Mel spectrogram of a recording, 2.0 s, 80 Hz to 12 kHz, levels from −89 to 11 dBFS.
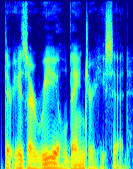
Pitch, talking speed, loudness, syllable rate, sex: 85 Hz, 210 wpm, -17 LUFS, 4.9 syllables/s, male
